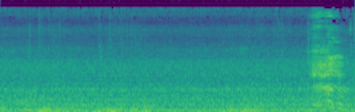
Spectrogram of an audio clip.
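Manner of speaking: long rough throat clear. Real, not acted. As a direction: clear the phlegm from your throat.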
